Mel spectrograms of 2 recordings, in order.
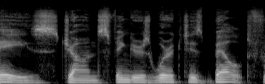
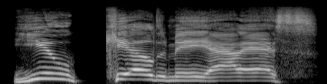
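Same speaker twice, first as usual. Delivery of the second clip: much higher and louder, slow furious roar; raging undead John; 12 semitones higher, 4 dB louder, much slower than usual. Acted. Dead John raging at Alice, furious roar. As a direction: roar it in fury.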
